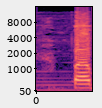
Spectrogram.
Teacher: प बोलते हैं तो हमें होठों को हवा वहां पे रोक के और फिर अचानक छोड़ते हैं तो प का उच्चारण होता है।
